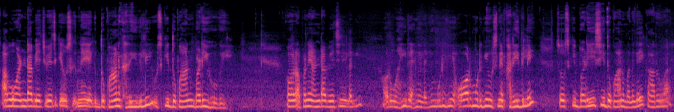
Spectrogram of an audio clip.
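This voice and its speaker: A woman's voice: medium pitch, fairly even intonation, unhurried, creaky, dark tone, husky. A woman retelling a folk story in a loose, informal way, with frequent restarts.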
